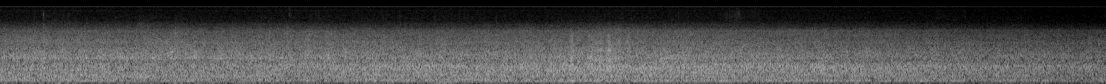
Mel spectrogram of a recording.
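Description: Special train hauled by the Ol49 steam locomotive with the 6Dg diesel, running away along the line. A steady rumble of the train that eases off slightly near the end.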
